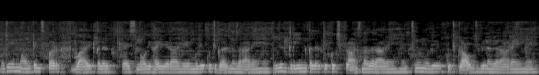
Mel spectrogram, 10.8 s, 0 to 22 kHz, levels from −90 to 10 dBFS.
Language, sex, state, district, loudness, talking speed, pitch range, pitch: Hindi, male, Chhattisgarh, Bilaspur, -32 LUFS, 205 wpm, 120-135 Hz, 125 Hz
